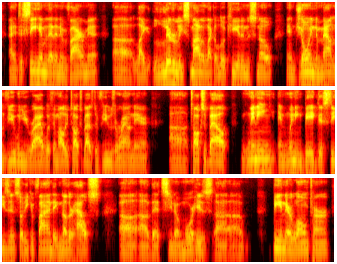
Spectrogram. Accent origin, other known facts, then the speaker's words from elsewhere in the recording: Jackson, Mississippi, United States; moved away as an adult; now in Boulder, United States; my hometown, Jackson, my school, Jackson State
